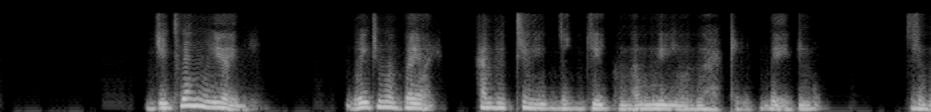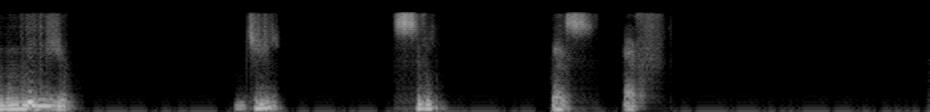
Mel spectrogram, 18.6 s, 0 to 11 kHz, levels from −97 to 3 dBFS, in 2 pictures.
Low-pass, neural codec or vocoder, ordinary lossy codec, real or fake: 7.2 kHz; codec, 16 kHz, 0.5 kbps, FreqCodec, smaller model; none; fake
